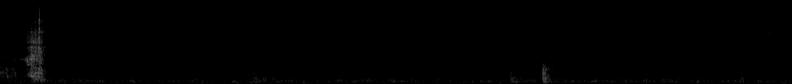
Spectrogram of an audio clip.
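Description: An orange-yellow colored pencil scratches and rubs a flat paper coloring book page on a table, making small strokes on the leaves. A sharp, bright scrape opens the clip, followed by soft, steady papery scratching with a brief louder scratch near the end.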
